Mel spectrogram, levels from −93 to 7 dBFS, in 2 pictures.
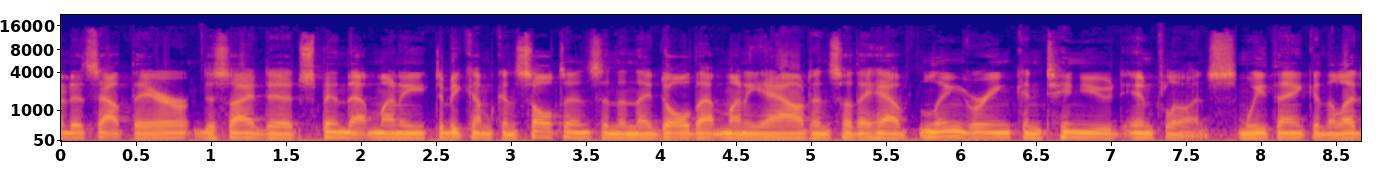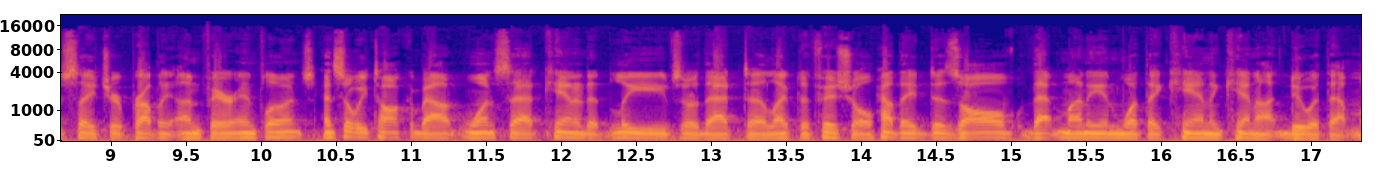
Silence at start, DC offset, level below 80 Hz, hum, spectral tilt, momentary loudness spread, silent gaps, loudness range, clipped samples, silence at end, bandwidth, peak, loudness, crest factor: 0 s; under 0.1%; -38 dBFS; none; -5.5 dB/octave; 2 LU; none; 1 LU; under 0.1%; 0 s; 14.5 kHz; -6 dBFS; -20 LUFS; 14 dB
